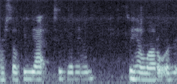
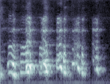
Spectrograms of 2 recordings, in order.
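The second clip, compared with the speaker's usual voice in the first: high laugh. Real, not acted.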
